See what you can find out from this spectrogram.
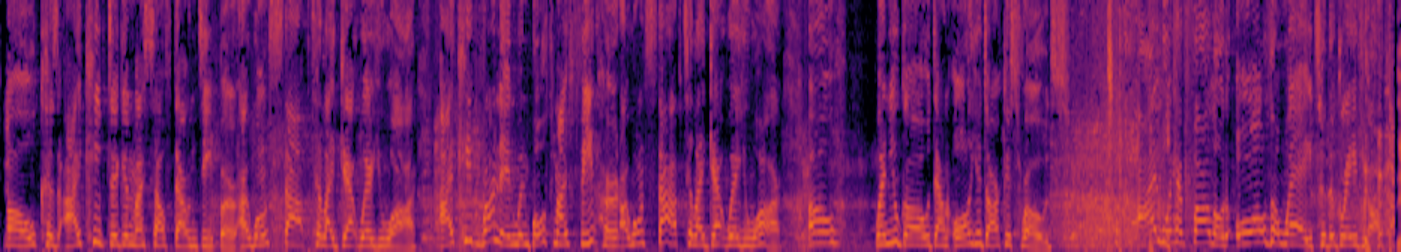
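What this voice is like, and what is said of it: Singing in a put-on Jersey accent. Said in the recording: “do her song Graveyard in a Jersey accent ... With the Bronx accent ... It's very similar”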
